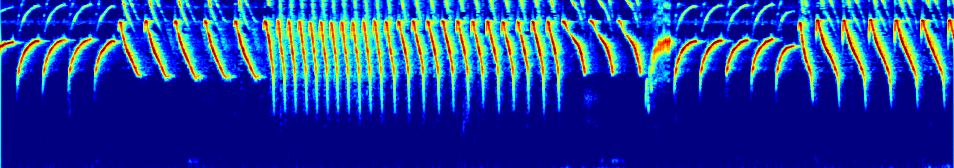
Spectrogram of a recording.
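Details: Training song of a canary: loud, bright falling whistles, then a long rapid tour of clipped repeated notes, then more looping descending whistles.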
